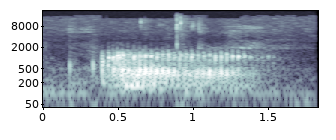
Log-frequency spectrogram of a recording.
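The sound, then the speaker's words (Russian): A cat purrs in a soft, continuous rumbling burst lasting about a second, steady and moderately loud before fading away; no one speaks. “Кот запел свою песенку.”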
